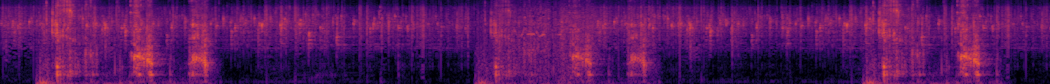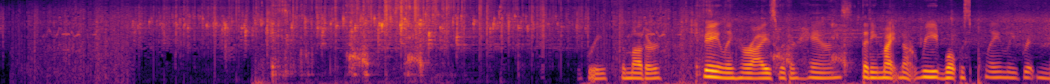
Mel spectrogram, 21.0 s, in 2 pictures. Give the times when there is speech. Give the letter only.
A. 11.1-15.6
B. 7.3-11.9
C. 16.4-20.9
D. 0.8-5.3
C.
